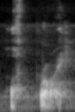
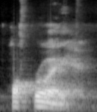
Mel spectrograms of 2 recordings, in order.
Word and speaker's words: Hofbräu: And EU sound in German is an OI sound. So that's why in German language they would pronounce this as Hofbräu.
